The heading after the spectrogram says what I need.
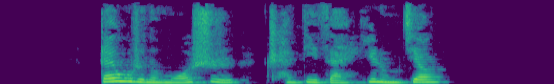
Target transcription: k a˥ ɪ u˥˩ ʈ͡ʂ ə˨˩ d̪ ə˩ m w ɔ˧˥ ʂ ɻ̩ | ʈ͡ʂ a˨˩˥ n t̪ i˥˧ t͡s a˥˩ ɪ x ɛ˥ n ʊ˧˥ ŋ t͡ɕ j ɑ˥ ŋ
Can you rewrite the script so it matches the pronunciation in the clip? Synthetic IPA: k a˥ ɪ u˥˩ ʈ͡ʂ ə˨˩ d̪ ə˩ m w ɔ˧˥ ʂ ɻ̩ | ʈ͡ʂʰ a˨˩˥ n t̪ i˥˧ t͡s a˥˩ ɪ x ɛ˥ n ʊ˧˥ ŋ t͡ɕ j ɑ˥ ŋ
